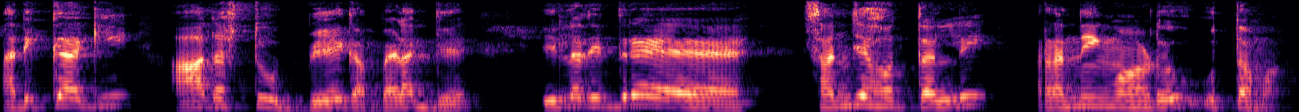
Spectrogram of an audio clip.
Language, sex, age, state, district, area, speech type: Kannada, male, 18-30, Karnataka, Dakshina Kannada, urban, spontaneous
